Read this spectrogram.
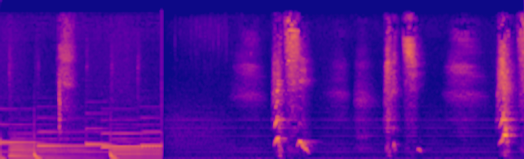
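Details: Compilation of sneezing: music at first, then several short, sharp sneezes in quick succession with small squeaky sounds between them.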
